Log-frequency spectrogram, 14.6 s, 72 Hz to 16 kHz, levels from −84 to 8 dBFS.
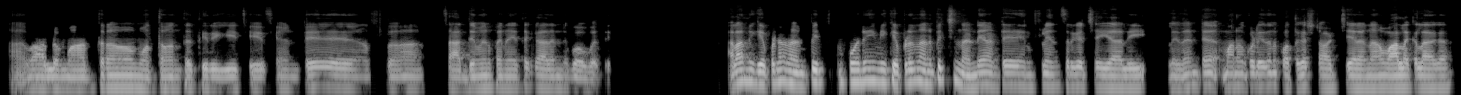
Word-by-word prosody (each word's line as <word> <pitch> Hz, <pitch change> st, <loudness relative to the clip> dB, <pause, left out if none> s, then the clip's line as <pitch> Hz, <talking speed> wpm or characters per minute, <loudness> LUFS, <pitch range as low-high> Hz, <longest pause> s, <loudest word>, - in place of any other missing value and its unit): ఆహ్, -, -, -6 dB
వాళ్ళు 105 Hz, 0 st, +2 dB
మాత్రం 100 Hz, +3 st, +1 dB, 0.2 s
మొత్తం 100 Hz, +1 st, -2 dB
అంతా 100 Hz, -1 st, -3 dB
తిరిగి, 105 Hz, 0 st, 0 dB
చేసి 100 Hz, 0 st, -5 dB
అంటే 105 Hz, +3 st, -3 dB, 0.5 s
అసల 100 Hz, -, -9 dB, 0.6 s
సాధ్యమైన 105 Hz, +2 st, 0 dB
పనైతే 105 Hz, +1 st, -3 dB
కాదండి 105 Hz, 0 st, -1 dB
బాబు 95 Hz, -2 st, -1 dB
అది. -, -, -17 dB, 1.2 s
అలా 145 Hz, -, +7 dB
మీకు 140 Hz, -3 st, +4 dB
ఎప్పుడైనా 145 Hz, +1 st, +2 dB
అనిపిచ్ 145 Hz, +4 st, +1 dB, 0.2 s
పోనీ 155 Hz, +1 st, +5 dB
మీకు 150 Hz, -, 0 dB
ఎప్పుడైనా 150 Hz, +3 st, +2 dB
అనిపిచ్చిందా 155 Hz, -2 st, 0 dB
అండి? 120 Hz, +4 st, +1 dB
అంటే 125 Hz, +1 st, -1 dB, 0.2 s
ఇన్‌ఫ్లుయెన్సర్‌గా 120 Hz, 0 st, -2 dB
చెయ్యాలి. 110 Hz, -1 st, +1 dB, 0.3 s
లేదంటే 120 Hz, +4 st, -2 dB, 0.2 s
మనం 120 Hz, 0 st, -1 dB
కూడా 120 Hz, -1 st, +2 dB
ఏదైనా 125 Hz, +1 st, -2 dB
కొత్తగా 115 Hz, 0 st, 0 dB
స్టార్ట్ 110 Hz, -1 st, -2 dB
చేయాలన్న 110 Hz, -1 st, +2 dB
వాళ్ళకి 110 Hz, 0 st, +5 dB
లాగా. 110 Hz, 0 st, +2 dB
110 Hz, 145 wpm, -24 LUFS, 105-125 Hz, 1.2 s, అలా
